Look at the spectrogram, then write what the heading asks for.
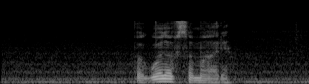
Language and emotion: Russian, neutral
